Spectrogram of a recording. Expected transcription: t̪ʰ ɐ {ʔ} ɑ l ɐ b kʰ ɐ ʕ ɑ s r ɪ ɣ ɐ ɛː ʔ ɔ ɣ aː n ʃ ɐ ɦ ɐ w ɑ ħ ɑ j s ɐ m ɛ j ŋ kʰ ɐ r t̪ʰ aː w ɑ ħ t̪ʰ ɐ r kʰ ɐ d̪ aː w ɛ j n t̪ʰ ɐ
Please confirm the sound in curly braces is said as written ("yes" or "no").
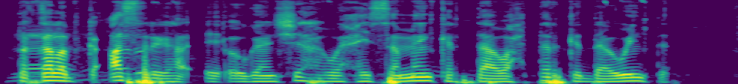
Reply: no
